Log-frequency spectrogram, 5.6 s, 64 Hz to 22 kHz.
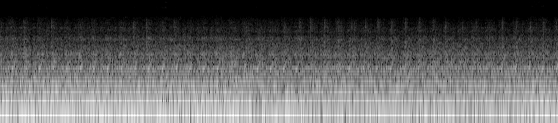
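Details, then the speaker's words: Versatile 2360 tractor, Cummins N14, idling during cylinder cutout test: slightly uneven lumpy beat, no change when cylinder 5 is cut; number 5 cylinder dead from failed injector. "So there's no difference in the engine, the way it sounds on cylinder 5. So that's a good indication that we've got something going on with that number 5 cylinder."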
